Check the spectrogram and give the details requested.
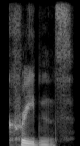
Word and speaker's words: credence: next noun is Credence this word has two syllables and the stress is on that first syllable Credence what it means is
